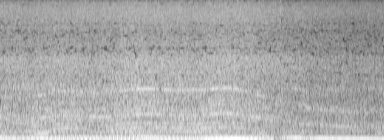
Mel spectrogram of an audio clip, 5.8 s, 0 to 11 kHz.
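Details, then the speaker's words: 1994 Mercedes G320, Japan import, held at fixed rpm as injectors are disconnected: light metallic tick about three to four per second; knock diminishes significantly with cylinder 2 cut; worse cold, piston knock suspected, engine to be removed. "So I noticed with number 2 injector disconnected, the knock diminishes significantly."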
